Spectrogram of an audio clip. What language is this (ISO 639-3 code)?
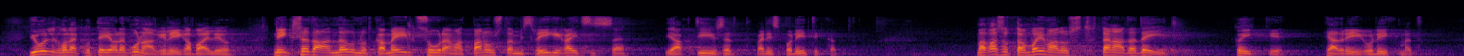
est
